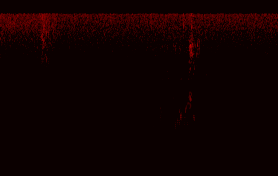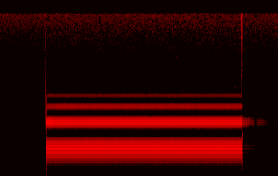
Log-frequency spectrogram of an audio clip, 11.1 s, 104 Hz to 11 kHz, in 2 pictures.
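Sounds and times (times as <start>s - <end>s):
two pure tones an octave apart: 6.5s - 10.9s.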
